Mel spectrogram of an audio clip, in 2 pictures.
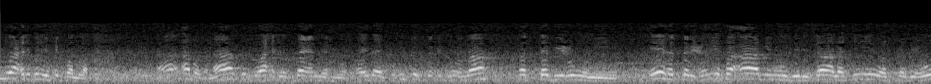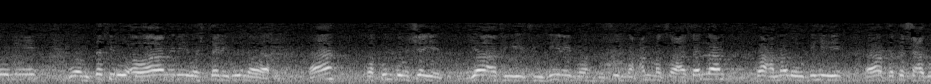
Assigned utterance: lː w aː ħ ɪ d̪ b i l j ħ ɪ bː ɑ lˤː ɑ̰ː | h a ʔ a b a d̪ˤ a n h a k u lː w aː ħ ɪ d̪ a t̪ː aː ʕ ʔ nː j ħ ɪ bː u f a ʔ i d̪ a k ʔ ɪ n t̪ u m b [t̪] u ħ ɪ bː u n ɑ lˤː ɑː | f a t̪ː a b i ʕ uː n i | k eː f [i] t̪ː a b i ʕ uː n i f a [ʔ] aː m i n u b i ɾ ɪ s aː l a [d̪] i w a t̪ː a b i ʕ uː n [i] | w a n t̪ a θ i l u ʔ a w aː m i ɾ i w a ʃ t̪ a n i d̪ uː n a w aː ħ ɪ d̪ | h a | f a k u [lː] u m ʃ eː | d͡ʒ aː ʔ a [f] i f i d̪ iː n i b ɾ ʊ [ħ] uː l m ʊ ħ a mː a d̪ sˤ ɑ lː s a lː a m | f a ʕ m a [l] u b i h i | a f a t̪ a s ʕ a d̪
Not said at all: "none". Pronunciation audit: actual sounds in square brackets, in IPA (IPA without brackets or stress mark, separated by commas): t̪, a, ʔ, t̪, i, lː, f, s, l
